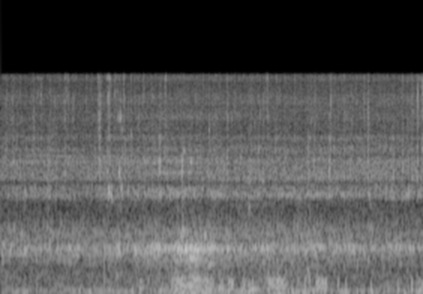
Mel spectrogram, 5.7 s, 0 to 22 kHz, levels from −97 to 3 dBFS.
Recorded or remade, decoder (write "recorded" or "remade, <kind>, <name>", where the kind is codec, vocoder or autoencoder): recorded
